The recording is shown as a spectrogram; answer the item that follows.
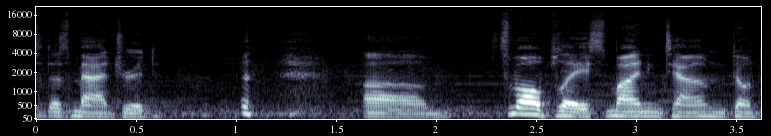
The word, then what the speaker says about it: Madrid: technically it's spelled Madrid but all the locals pronounce it as Madrid small place mining town don't suppose anyone's heard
